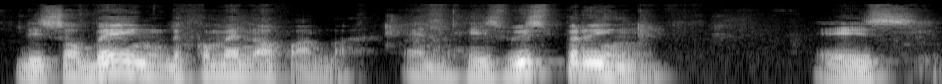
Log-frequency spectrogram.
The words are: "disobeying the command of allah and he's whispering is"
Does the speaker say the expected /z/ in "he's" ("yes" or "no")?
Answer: no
